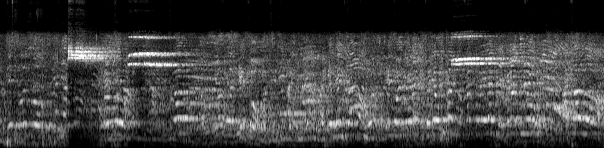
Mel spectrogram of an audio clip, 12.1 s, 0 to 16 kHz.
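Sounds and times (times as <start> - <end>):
sharp whistle blast: 1.4 - 3.6, 9.0 - 9.9.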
